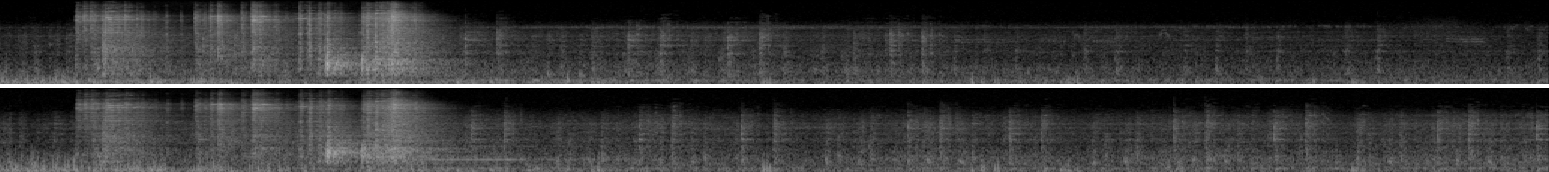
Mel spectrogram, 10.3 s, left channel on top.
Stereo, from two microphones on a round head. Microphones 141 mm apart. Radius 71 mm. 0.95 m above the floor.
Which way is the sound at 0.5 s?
35° left (ahead or behind).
